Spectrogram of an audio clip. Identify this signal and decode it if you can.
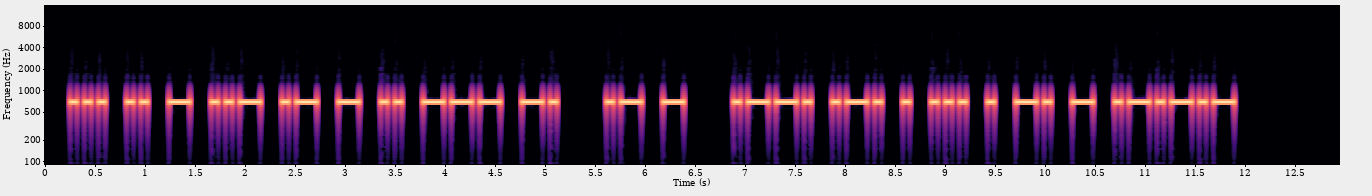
Morse code, heard as a keyed tone, about 17 wpm, 700 Hz. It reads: SITUATION AT PRESENT.
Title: Sentences from Top 1600 Words 17wpm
